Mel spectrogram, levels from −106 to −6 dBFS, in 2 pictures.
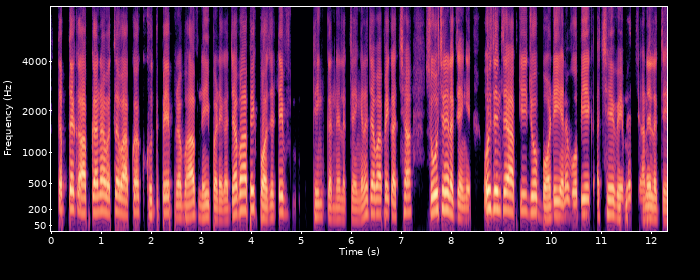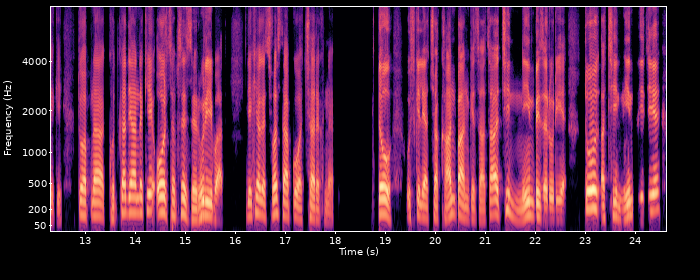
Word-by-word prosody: तब - - 0
तक 200 - +3
आपका 165 +1 +2
ना 180 0 +3
मतलब 165 +1 +1
आपका 170 +3 +1 0.2
खुद 145 -1 -6
पे 165 0 +1
प्रभाव 125 +1 0
नहीं 120 +1 -3
पड़ेगा। 100 -1 -1
जब 155 +4 +2
आप 190 +1 +3
एक 205 -3 +2
पॉज़िटिव 125 +9 0 0.6
थिंक 130 0 -5
करने 105 0 -5
लग 100 -1 -9
जाएँगे 100 +2 -5
ना, 150 - -1
जब 155 0 0
आप 155 +1 -1
एक 155 - -2
अच्छा 165 -1 -1 0.4
सोचने 190 +3 +5
लग 155 -4 +4
जाएँगे, 110 -4 -1 0.3
उस 210 - +7
दिन 200 -1 +5
से 195 - +3
आपकी 180 0 +2
जो 170 0 +3
बॉडी 115 +6 +1
है 130 - +2
ना, 155 - -3
वो 130 - 0
भी 150 - 0
एक 155 - -2
अच्छे 150 -1 -2
वे 115 -4 -1
में 160 - -3 0.2
जाने 115 +4 0
लग 105 -3 -2
जाएगी। 90 -2 -8 0.4
तो 145 - +1
अपना 135 -1 +1 0.2
खुद 110 0 -9
का 165 -1 +4
ध्यान 165 0 +2
रखिये 185 +3 0
और 165 0 +6
सबसे 145 +3 -1
ज़रूरी 130 +7 +3
बात, - - -2 0.5
देखिए, 135 +5 -2
अगर 140 - 0
स्वास्थ्य 150 +4 0
आपको 125 - -2
अच्छा - - -2
रखना - - -8
है, - - -13 0.9
तो 150 0 +6 0.3
उसके - - -4
लिए - - +1
अच्छा - - -2
खान-पान 130 -6 +1
के 105 - -6
साथ-साथ 105 +10 0
अच्छी 190 +5 -1 0.2
नींद 135 +6 +1
भी 130 - +5
ज़रूरी 105 -2 -2
है। 470 - -3 0.4
तो 200 +1 +8 0.2
अच्छी 135 +4 -2
नींद 120 +7 -2
लीजिए, 190 - 0
145 Hz, 190 wpm, -21 LUFS, 120-165 Hz, 0.9 s, तो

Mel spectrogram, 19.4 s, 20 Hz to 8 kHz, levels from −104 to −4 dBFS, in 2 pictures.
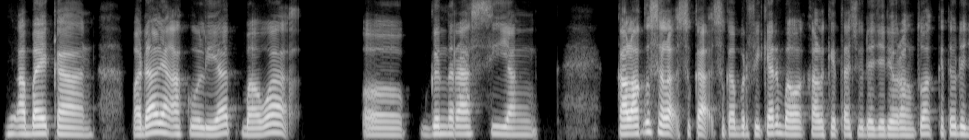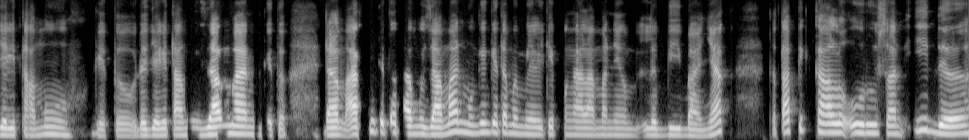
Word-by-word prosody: Mengabaikan, 160 -3 +2 0.3
padahal 170 +7 +4
yang - - +1
aku 155 0 -2
lihat 150 +4 +1
bahwa, 160 +6 +1 0.8
eee, 140 -1 -2 0.2
generasi 160 +1 -1
yang 145 0 -6 0.8
kalau 155 +1 +8
aku 200 +4 0
sel 170 -4 +4
suka 165 - -2
suka 150 -1 -3
berpikiran 155 +2 -1
bahwa 145 -2 +2
kalau 145 -1 -1
kita 145 0 -4
sudah 145 0 -3
jadi 140 +1 -2
orang 135 -1 -1
tua, 160 0 0
kita 160 +1 -4
udah 155 - +1
jadi 140 -1 +1
tamu 140 +1 -4 0.3
gitu, 125 0 -6
udah 130 - 0
jadi 135 0 +1
tamu 140 +1 -2 0.2
zaman 160 0 +5
gitu. 130 -1 -7 0.4
Dalam 145 -1 +4
arti 155 +8 +2
kita 200 0 -1
tamu 160 -1 +1
zaman 155 +7 +4
mungkin 190 +1 -1
kita 190 0 +1
memiliki 155 -3 -3
pengalaman 140 -1 -4
yang 140 -1 -6
lebih 135 +1 -3
banyak, 130 +7 -1 0.5
tetapi 245 -2 -4
kalau 190 -1 +5
urusan 180 -2 +1
ide 175 -8 +3
155 Hz, 150 wpm, -22 LUFS, 140-165 Hz, 0.8 s, kalau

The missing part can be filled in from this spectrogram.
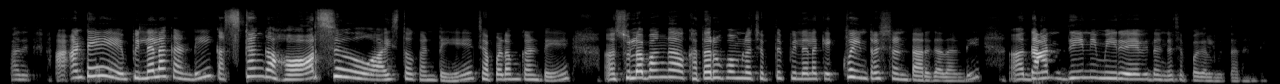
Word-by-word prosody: అది. 225 -1 -9 0.3
అ - - -1
అంటే 330 +5 +2 0.4
పిల్లలకండి 300 -4 +2 0.2
కష్టంగా 375 -2 0
హార్స్ 230 +11 +5 0.4
వాయిస్‌తో 225 +4 -1
కంటే 205 -4 -7 0.3
చెప్పడం 240 0 -1
కంటే, 215 -6 -4 0.5
ఆహ్, 245 0 -1
సులభంగా 330 +3 +3 0.2
కథ 260 +2 -2
రూపంలో 295 -2 -1
చెప్తే 270 +2 -7
పిల్లలకి 255 -1 -2
ఎక్కువ 295 +8 +1
ఇంట్రెస్ట్ 275 -1 -4
అంటారు 200 -5 -3
కదండి. 170 - -9 0.4
ఆహ్, 240 +1 -1
దాన్ 290 +2 +6
దీన్ని 310 +1 -2
మీరు 280 -2 0
ఏ - - +1
విధంగా 220 -2 -8
చెప్పగలుగుతారండి? 165 -4 -13
255 Hz, 125 wpm, -22 LUFS, 215-295 Hz, 0.5 s, దాన్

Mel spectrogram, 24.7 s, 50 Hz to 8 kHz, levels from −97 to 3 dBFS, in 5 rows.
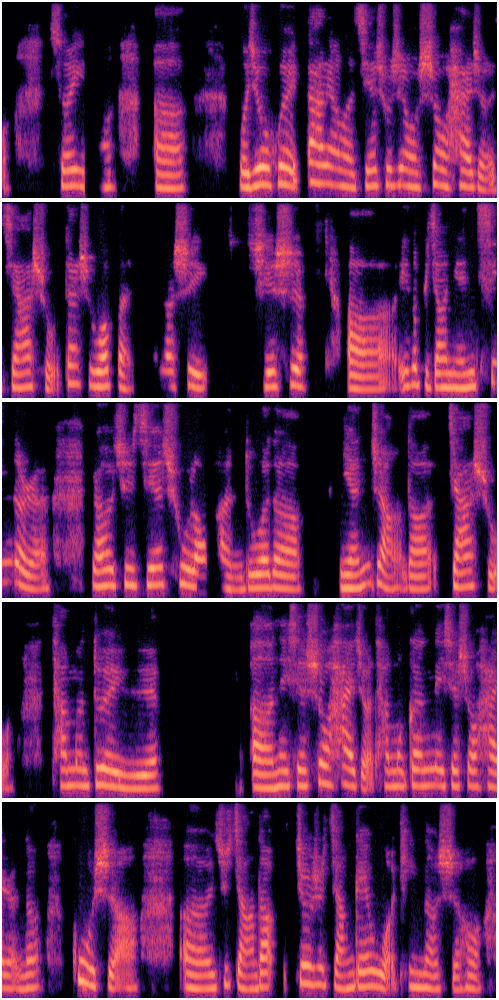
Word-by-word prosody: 呢， - - -13 1.4
呃， 205 -1 0 0.5
我 215 -1 +5
就 255 +3 +6
会 260 -1 +4
大 295 -2 +4
量 255 -3 -1
地 220 -2 0
接 235 +2 -2
触 250 +1 -3
这 250 +1 -2
种 225 -3 0
受 235 +2 0
害 225 0 0
者 195 -4 -3
的 - - -6
家 215 +2 -1
属。 225 - -2
但 270 -1 -2
是 240 -3 0
我 225 0 +6
本 220 -4 -2
身 195 - -15
呢， 230 +2 -7
是 225 +1 +1
一 200 - -2 0.4
其 220 0 +1
实 250 +3 +2
是， 225 -1 0 0.4
呃， 185 -2 +1
一 225 - -1
个 255 - +1
比 240 -3 -4
较 215 0 +3
年 210 +1 +2
轻 295 +5 -7
的 270 -6 +3
人， 190 0 -2 0.4
然 230 -2 +3
后 240 0 +3
去 250 +1 0
接 250 +2 +1
触 260 0 0
了 220 - +5 0.3
很 185 -2 -4
多 205 +2 +3
的 195 -3 +2 0.4
年 205 +5 +3
长 280 - -1
的 190 -1 -2
家 225 -1 +2
属， 235 - -3 0.4
他 240 - -3
们 240 -1 -1
对 240 -3 +4
于， 200 0 +2 0.9
呃， 205 -2 +4
那 230 +2 +2
些 235 +1 0
受 280 +3 +2
害 255 -2 +2
者 210 -4 -3
他 230 - -6
们 230 0 -1
跟 240 -1 0
那 245 -1 0
些 235 0 -1
受 235 -1 -1
害 225 -1 -1
人 200 -1 -2
的 210 +2 -1 0.3
故 290 -6 +3
事 220 -2 +3
啊， 220 - -3 0.5
呃， 200 -1 +2
就 215 +5 -4
讲 195 -6 0
到 220 +1 +2 0.2
就 275 -1 +3
是 255 -1 -2
讲 210 -4 -1
给 225 0 +2
我 220 -4 +1
听 220 -2 -2
的 195 -2 0
时 185 -2 -1
候， 200 +1 -3
我 185 - -7
225 Hz, 215 characters per minute, -22 LUFS, 205-245 Hz, 1.4 s, 就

